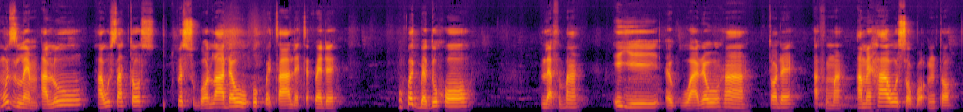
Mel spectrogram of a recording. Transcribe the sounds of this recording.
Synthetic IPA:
mo˦zlɛ˨ma̰˨lo˦ | ha˨wu˦sa˦t̪ɔ˦ | ɸɛ˦su˨bɔ˨la˦ɖɛ˦wo˦wo˦k͡pɛ˦t̪ʰa˦lɛ˨t̪ʰɛ˨ɸɛ˦ɖɛ˦ | wo˦ɸɛ˦ɡ͡bɛ˨d̪o˦xɔ˦ | lɛ˨a˨ɸi˨mã˦ | e˦jɛ˦e˨vu˨a˨ɖɛ˦wo˦ɦã˦ | t̪ɔ˦ɖɛ˦ | a˨ɸu˨mã˦a˨mɛ̃˨ɦa˦wo˦sɔ˨ɡ͡bɔ̰˨ŋ̩̃˦t̪ɔ˦

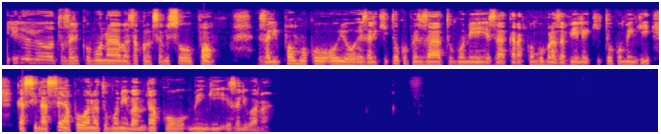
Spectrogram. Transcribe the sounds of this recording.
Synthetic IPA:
i˨li˦li˦o˦jo˦to˨za˨li˦ko˨mɔ˦na˦ba˨za˦ko˨la˨ki̥˨sa˨bi˦so˦pɔ̃˦ | e˨za˨li˦pɔ̃˦mɔ˦kɔ˦o˦jo˦e˨za˨li˦ki˨tɔ˦kɔ˨pe˨nza˦to˨mɔ˦ni˦e˨za˨la˨ka˨na˨ko˦ŋɡo˦bʁa˨za˨vi˦le˨ki˨tɔ˦ko˨mi˦ŋɡi˦ka˨si˨na˨sɛ̃˦ja˨pɔ˦wa˦na˦to˨mɔ˦ni˦ba˨nda˦ko˦mi˦ŋɡi˦e˨za˨li˦wa˦na˨

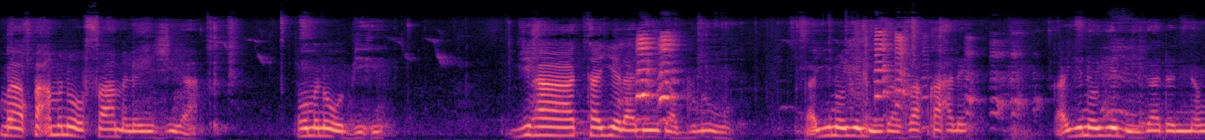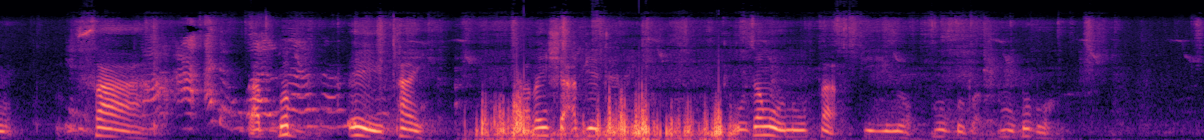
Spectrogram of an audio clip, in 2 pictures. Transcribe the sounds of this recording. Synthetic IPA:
maː˨pa̰˦ʔa̰˦mɨ˦nɨ˦o˨faː˦mɨ˨lɨ˨˦ʒi˦ja˨ | o˦mɨ˦nɨ˦o˨bi˨hi˦ | bi˦ɦa˦ta˦jɛ˦la˨li˦ɡa˨bu˨lu˦o˨ | ka̰˨ji˦no˦jɛ˦liː˨ɡa˨va˦ka˦ɦɪ˦lɨ˦ | ka̰˨ji˦no˦jɛ˦liː˨ɡa˦dɨ˨nɨ˦ŋ | faː˦ | ka˨ɡ͡bbeː˦˨pa˦ŋ˨ | ka̰˨bɨ˦n˦ʃa̰˦ʔa˦bjɛ˦dɨ̰˨nɨ̰˨ | o˨za˦ŋo˨nuː˦pa˨ | i˦ji˦no˨ | m˦ɡ͡bbmɨ˦ɡ͡bʊ˦bo˨

